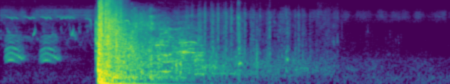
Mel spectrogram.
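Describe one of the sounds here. A rifle fires a single loud shot that echoes and rolls away across open country.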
